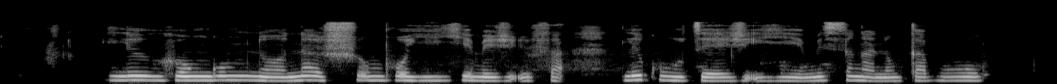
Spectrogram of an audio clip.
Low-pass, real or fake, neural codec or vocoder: 7.2 kHz; real; none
